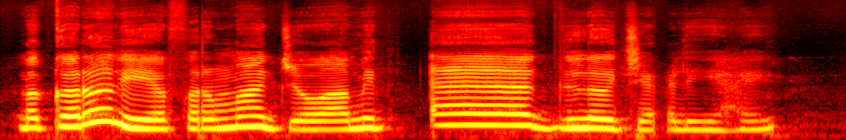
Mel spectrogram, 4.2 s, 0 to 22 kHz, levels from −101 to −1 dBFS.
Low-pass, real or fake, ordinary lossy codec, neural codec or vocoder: none; fake; none; codec, 44.1 kHz, 3.4 kbps, Pupu-Codec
